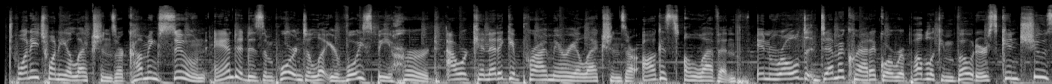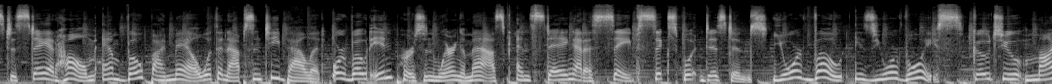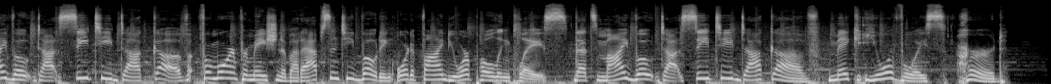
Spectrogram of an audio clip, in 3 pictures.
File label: radio ad; voter education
